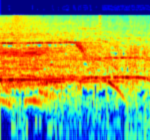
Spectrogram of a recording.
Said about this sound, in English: As the Scotland County fans all rise to their feet to applaud their team's trip to the district championship.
